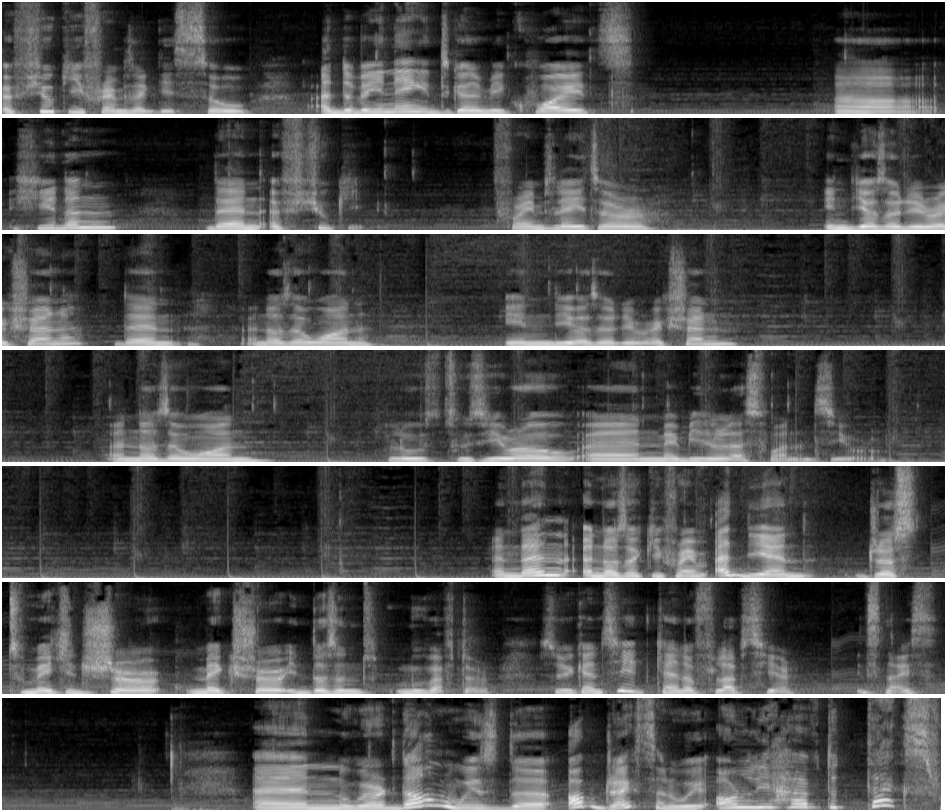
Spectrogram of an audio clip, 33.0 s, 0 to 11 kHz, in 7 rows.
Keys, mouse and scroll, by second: 0.0-1.9 drag, 2.9 click, 4.0 click, 5.8 click, 6.6 click, 8.3 click, 9.5 click, 10.8 click, 12.2 click, 14.6 click, 15.4 click, 16.4 click, 17.3 click, 18.0 click, 19.2 click, 20.1 0, 20.4 Return, 22.3 click, 23.2 click, 24.9-28.1 drag, 29.0-30.1 ctrl+scroll down 2, 30.1 click, 32.7 click.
